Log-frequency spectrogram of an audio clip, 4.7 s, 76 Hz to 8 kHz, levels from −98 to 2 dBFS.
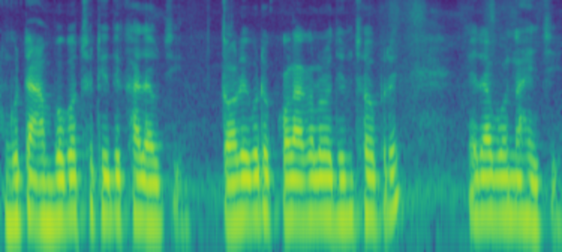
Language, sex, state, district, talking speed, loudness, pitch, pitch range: Odia, male, Odisha, Nuapada, 190 wpm, -14 LUFS, 150 Hz, 145-155 Hz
